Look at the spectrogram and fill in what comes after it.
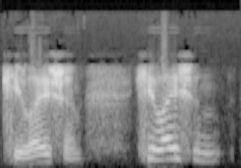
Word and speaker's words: chelation: But the high tech therapies I'm talking about, like chelation is spelled C-H-E, like chemistry. It's a hard C-H, like chemistry.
